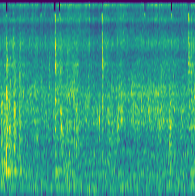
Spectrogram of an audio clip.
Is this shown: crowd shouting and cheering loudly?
no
